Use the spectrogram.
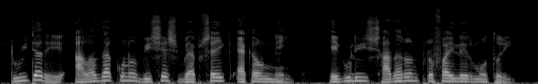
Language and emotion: Bengali, neutral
